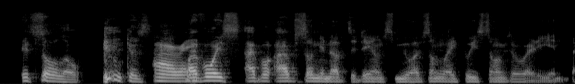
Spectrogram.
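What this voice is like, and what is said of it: Raspy, strained voice. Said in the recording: “my voice is kind of raspy ... from singing all day today ... Yes, I hear it.”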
